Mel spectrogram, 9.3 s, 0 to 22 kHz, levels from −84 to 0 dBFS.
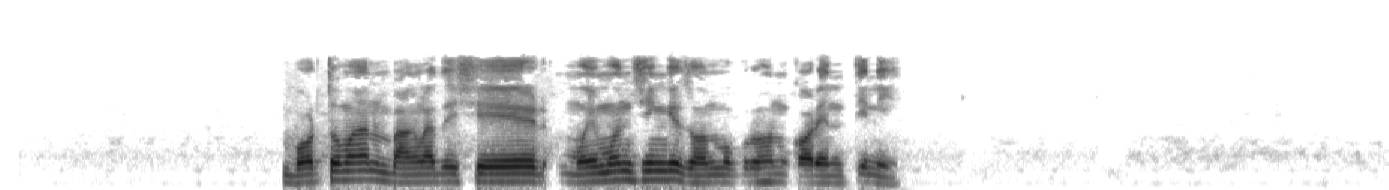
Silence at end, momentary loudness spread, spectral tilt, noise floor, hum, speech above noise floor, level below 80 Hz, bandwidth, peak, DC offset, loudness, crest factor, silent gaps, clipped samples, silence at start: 3.3 s; 8 LU; -4.5 dB/octave; -73 dBFS; none; 58 dB; -58 dBFS; 7.6 kHz; 0 dBFS; under 0.1%; -16 LUFS; 18 dB; none; under 0.1%; 1.9 s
